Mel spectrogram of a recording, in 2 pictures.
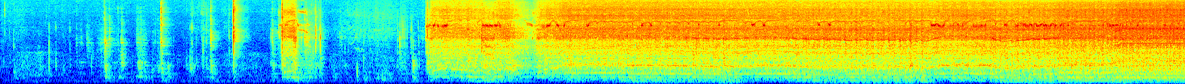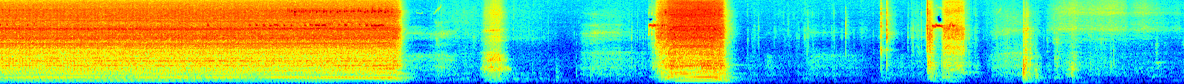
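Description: Cordless drill turning a homemade drill-rod counterbore, cutting a counterbore around a bolt hole in the flange of a metal casting. After some clicks of handling it runs steadily for about fourteen seconds with a brief dip near the start, then stops; a short loud burst follows about three seconds later.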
